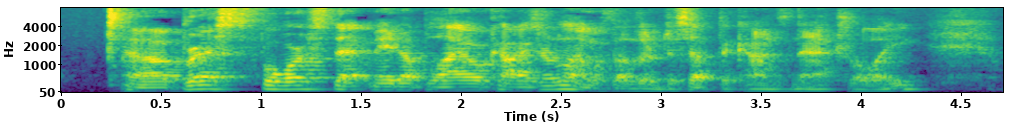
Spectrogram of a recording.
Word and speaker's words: Liokaiser: final member from the Liokaiser box set. I said that wrong. Liokaiser box set. Thank you, Input, for helping me to figure out exactly how to pronounce it. Liokaiser. Get it right, man.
